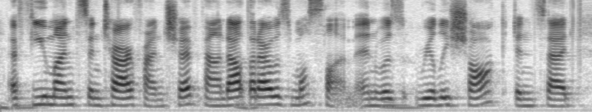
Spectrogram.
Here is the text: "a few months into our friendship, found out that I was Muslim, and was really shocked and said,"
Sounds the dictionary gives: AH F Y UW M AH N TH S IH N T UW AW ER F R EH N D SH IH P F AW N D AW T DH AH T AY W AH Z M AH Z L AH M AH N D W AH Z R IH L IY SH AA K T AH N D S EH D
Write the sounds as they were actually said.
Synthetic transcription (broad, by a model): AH F Y UW M AH N TH S IH N T UW AW ER F R EH N D SH IH P F AW N D AW T DH AH T AY W AH Z M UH S L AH M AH N W AH Z R IH L IY SH AA K T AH N S EH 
